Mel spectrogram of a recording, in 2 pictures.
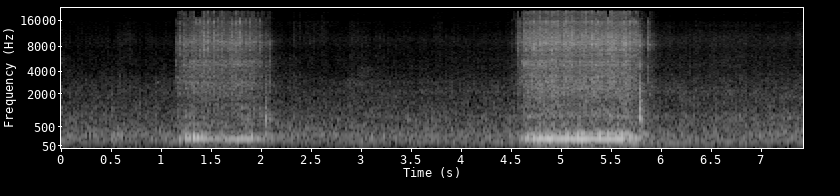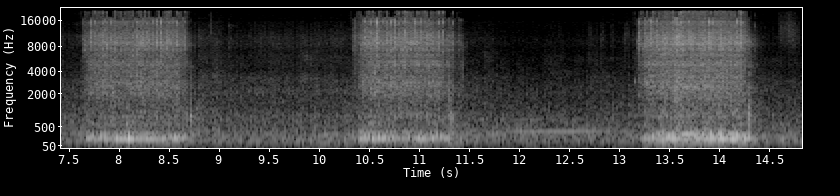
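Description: Sewing machine stitching lace onto a frilled sleeve, five separate bursts of fast rhythmic stitching, each one to two seconds long, with quiet pauses between them, close and clear with no talking.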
